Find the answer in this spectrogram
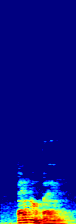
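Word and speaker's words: Anirban: Honorbahn.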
